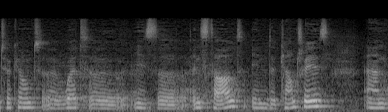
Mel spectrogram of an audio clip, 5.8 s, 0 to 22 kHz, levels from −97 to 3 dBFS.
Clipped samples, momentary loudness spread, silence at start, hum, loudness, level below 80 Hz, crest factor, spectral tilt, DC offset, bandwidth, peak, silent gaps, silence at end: under 0.1%; 10 LU; 0 s; none; -35 LUFS; -62 dBFS; 18 dB; -5.5 dB/octave; under 0.1%; 11.5 kHz; -16 dBFS; none; 0 s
